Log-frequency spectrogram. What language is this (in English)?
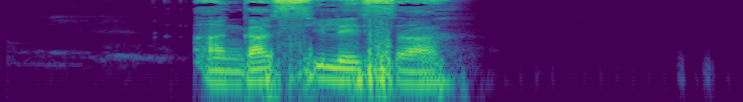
Bulu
